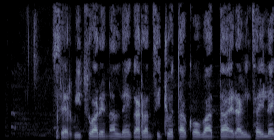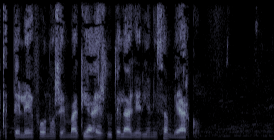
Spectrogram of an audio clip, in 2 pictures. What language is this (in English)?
Basque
